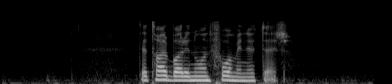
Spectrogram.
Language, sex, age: Norwegian, female, 28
